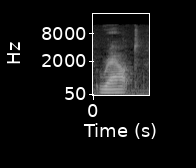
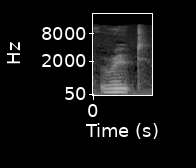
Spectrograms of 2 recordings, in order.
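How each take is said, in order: First: Said in the usual way. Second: "route" said like "root"; careful "route", rhyming with boot; fancy pronunciation. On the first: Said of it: "talk like I normally do". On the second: Real, not acted. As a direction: say "route" with an oo vowel. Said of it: "I'm not fancy here".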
